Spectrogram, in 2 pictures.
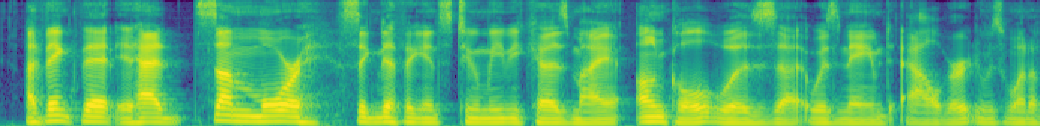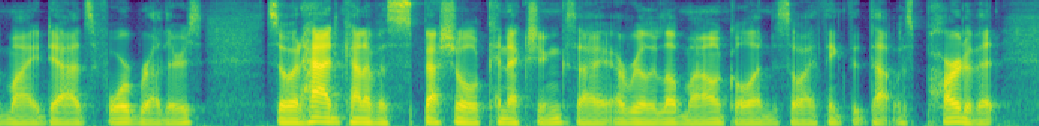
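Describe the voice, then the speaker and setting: With a British Columbian accent, a man with a very deep, low pitch talks at a moderate pace with hardly any pauses and ordinary pitch variation, in a very clean recording with a silent background. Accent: Canadian (British Columbia). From Vancouver Island, Canada. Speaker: podcast host. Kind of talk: casual storytelling monologue. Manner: enthusiastic.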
